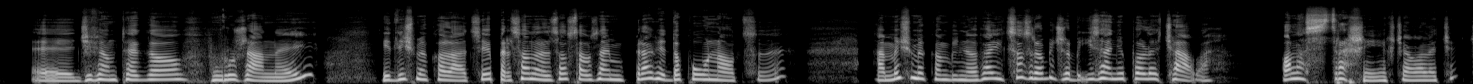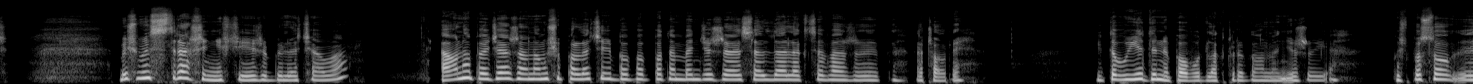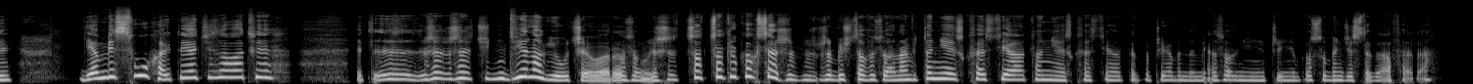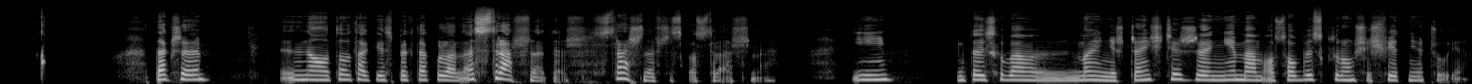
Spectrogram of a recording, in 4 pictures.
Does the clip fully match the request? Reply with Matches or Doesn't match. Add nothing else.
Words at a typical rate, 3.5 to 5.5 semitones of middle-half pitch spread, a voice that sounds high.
Matches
